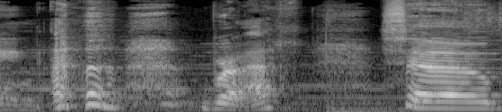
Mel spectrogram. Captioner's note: chuckles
